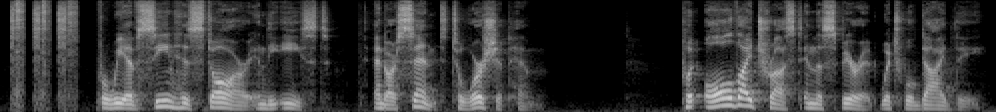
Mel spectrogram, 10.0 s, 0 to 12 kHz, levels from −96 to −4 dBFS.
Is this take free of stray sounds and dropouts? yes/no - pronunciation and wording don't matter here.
no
